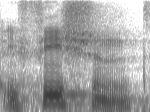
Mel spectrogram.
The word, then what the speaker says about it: efficient: Et efficient, c'est efficient. Accent tonique à chaque fois sur la deuxième voyelle. Ici, c'est effective et là, c'est bien un i court, efficient, ok?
